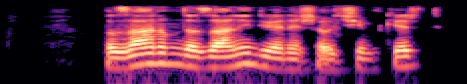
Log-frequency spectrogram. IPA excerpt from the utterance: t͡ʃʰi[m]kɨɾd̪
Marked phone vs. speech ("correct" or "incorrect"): correct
